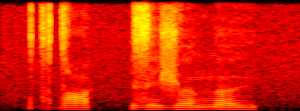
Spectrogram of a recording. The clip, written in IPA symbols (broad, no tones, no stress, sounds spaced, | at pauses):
dˤ ə̤ dˤ ʏ | z e ʒ œ ŋ œ y̯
